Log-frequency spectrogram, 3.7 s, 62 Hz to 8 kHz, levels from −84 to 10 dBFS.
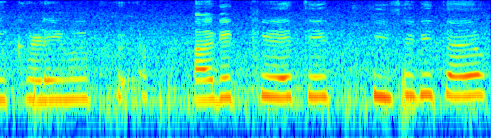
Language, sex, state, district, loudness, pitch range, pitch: Hindi, female, Uttar Pradesh, Jyotiba Phule Nagar, -19 LUFS, 240-280 Hz, 260 Hz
